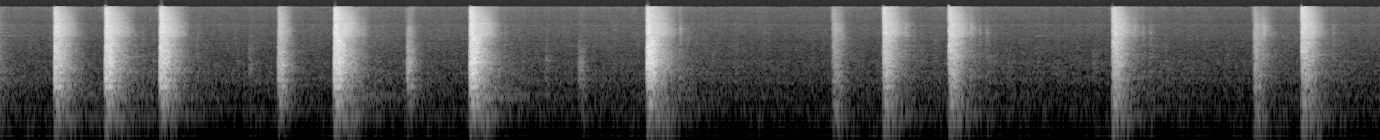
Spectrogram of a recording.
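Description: A metal utensil knocking and clinking against a cooking pot at the stove: about fourteen sharp taps at an uneven pace, with short pauses between them.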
